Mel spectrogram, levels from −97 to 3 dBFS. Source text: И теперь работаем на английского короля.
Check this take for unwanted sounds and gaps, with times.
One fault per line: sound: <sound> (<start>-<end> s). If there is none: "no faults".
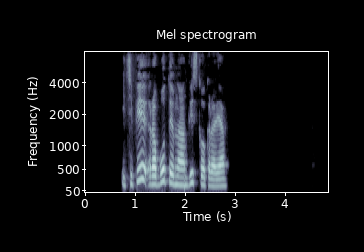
no faults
